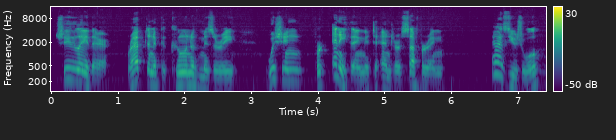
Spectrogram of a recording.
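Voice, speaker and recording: Animated, bright-voiced man narrating a story. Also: a little high, rough recording. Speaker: narrator, fan fiction audiobook reader. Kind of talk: expressive scripted story narration.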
